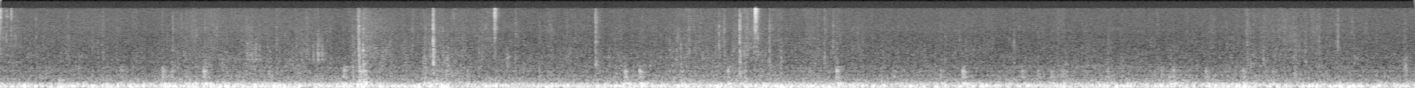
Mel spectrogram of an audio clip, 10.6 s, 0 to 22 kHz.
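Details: Ford Mondeo 4 driving over uneven road: sharp irregular knocks over the low road rumble on bumps. It also knocks when pulling away and braking. Suspension knock, cause not yet found.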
